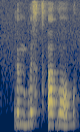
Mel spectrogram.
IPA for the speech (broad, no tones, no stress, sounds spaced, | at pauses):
ɾ ʉ m b ɨ s t͡sʼ ɐ ɡ o ɡ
